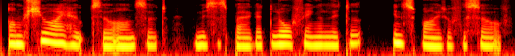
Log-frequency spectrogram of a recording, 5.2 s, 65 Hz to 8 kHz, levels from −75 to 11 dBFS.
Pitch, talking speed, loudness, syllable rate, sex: 175 Hz, 175 wpm, -16 LUFS, 5.1 syllables/s, female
